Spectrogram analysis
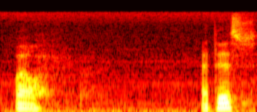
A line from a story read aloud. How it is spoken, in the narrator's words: breathed his last words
